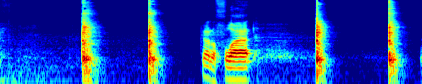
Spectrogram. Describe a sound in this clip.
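A hammer strikes metal with sharp ringing clangs.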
